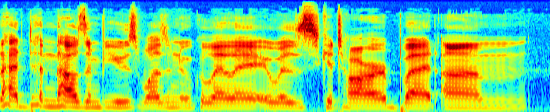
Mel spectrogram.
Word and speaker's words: ukulele: it one more time ukulele is that a hawaiian pronunciation yes it is okay we'll get into it you mean the right pronunciation yeah literally the correct way to say it yeah because i caught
